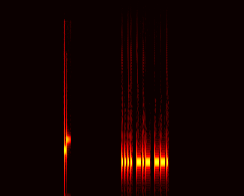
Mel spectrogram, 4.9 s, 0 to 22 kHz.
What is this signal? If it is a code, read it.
Morse code, heard as a keyed tone, about 40 wpm, 700 Hz. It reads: HKG
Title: USA Call Sign Postfixes - 3 Letters 40wpm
